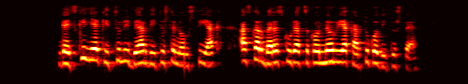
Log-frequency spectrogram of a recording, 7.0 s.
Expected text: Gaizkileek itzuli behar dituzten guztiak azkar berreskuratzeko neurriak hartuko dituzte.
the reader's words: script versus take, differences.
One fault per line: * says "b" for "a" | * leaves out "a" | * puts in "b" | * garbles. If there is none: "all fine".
all fine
